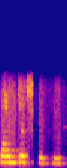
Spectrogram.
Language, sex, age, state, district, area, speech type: Bengali, female, 18-30, West Bengal, Alipurduar, rural, conversation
